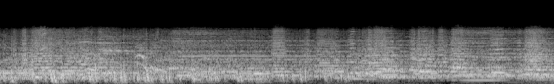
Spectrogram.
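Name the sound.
horses galloping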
